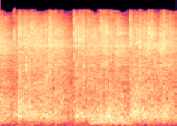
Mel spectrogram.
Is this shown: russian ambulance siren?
no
